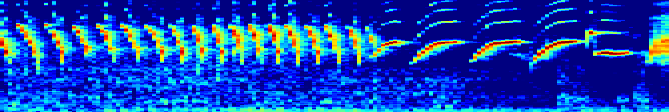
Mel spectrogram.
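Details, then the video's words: Yorkshire canary singing a training song for young canaries, a rapid string of high swept notes followed by slower rising whistles and a short flat tone. "Yorkshire Canary Singing | Canary Training Song"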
